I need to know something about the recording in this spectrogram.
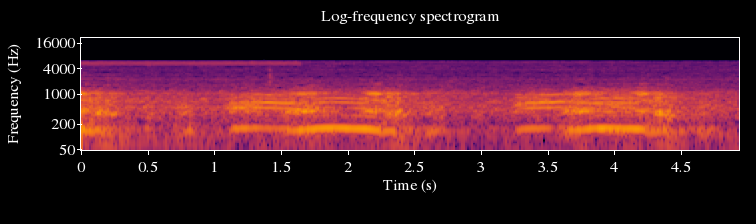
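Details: Lion contact calling with loud roars while walking past Elephant Plains Game Lodge, South Africa, in the evening of 26 May 2011. Two deep, drawn-out grunting roars about two seconds apart, each resonant and swelling.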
